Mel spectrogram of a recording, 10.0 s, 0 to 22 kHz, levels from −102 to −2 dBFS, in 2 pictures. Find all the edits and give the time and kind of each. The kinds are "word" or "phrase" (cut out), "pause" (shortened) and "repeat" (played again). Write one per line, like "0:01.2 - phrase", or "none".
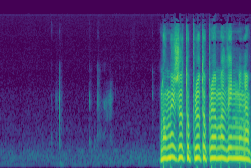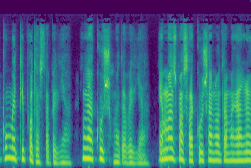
0:06.6 - pause
0:08.1 - pause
